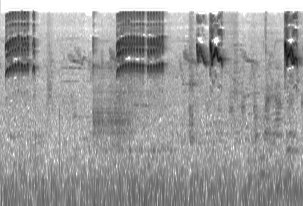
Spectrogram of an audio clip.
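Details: Japanese white-eye alternating short buzzy rattles with brief high, sharp twittering notes, separated by gaps of near silence and faint low hum.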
